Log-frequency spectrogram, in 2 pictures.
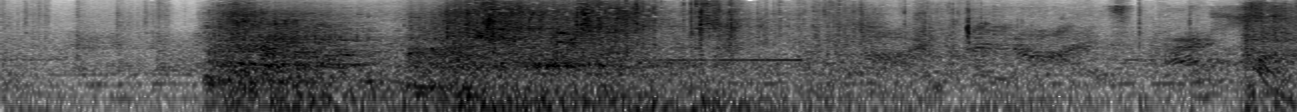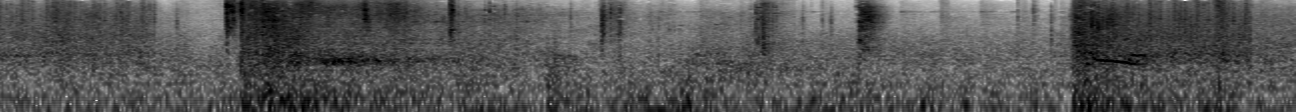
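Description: A pistol fires sharp shots.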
